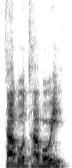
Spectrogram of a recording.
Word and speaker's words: Tabatabai: I say Tabatabai. Apparently, so my dad was you got it right. My dad was from Iran. So apparently the proper pronunciation is Tabatabai.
